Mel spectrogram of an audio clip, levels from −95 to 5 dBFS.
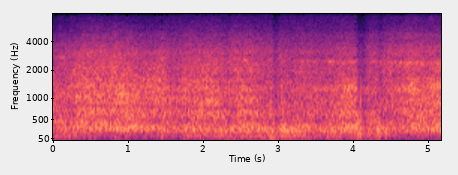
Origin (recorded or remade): remade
